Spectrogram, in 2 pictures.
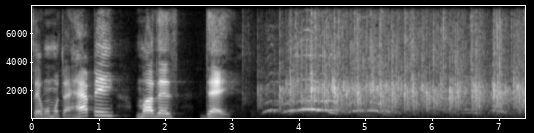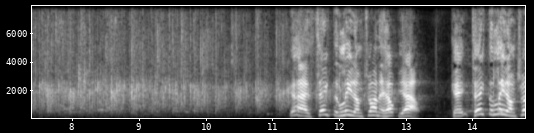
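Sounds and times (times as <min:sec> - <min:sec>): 
speech: 0:00.0 - 0:03.0, 0:11.2 - 0:14.7
audience clapping: 0:03.1 - 0:12.8.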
